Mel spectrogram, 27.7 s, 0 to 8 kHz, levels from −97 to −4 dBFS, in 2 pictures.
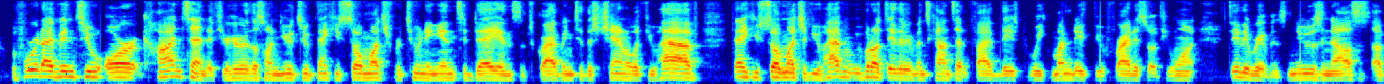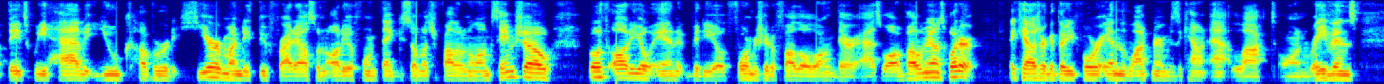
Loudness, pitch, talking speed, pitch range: -26 LUFS, 120 Hz, 230 wpm, 110-135 Hz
